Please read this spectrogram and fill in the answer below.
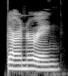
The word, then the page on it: garnering: British English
